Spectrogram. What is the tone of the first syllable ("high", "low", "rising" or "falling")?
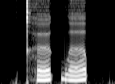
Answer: rising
